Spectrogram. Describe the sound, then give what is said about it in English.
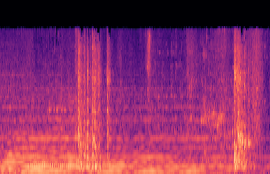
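Cups are emptied into a bathroom sink: two short bursts of splashing, pouring liquid stand out over a steady, humming background. “In the bathroom, he empties cups into the sink, turns, and sees a woman passed out over the toilet.”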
